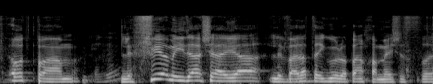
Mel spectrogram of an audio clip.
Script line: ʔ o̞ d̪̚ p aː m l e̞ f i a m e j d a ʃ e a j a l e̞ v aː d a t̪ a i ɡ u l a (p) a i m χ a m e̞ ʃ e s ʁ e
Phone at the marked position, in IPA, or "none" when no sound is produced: p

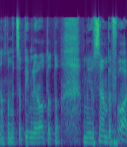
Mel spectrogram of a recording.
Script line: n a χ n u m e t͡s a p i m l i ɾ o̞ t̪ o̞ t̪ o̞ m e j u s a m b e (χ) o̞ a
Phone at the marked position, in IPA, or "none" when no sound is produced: f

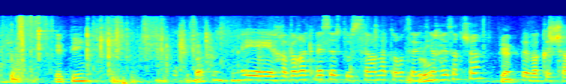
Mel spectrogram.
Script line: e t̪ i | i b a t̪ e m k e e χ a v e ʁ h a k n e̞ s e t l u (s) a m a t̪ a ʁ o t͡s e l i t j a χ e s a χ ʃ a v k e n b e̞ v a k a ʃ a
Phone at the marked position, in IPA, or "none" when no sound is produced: s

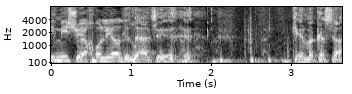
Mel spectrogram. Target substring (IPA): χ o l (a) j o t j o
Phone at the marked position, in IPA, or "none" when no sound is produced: i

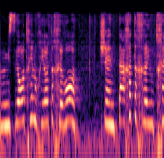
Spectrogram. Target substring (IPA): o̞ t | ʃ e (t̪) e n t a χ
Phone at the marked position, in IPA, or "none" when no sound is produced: none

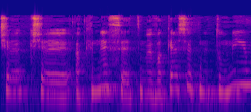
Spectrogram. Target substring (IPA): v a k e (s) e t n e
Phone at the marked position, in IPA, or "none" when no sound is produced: ʃ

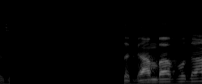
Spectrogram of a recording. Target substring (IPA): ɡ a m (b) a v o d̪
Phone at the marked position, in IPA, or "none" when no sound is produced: b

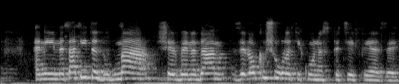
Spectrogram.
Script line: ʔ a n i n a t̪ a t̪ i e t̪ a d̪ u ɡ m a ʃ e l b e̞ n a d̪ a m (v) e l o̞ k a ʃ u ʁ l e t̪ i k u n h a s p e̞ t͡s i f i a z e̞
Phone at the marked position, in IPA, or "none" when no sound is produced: z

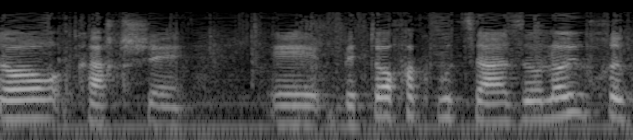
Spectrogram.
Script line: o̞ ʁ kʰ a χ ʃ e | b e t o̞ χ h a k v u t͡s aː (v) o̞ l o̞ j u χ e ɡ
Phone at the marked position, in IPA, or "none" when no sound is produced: z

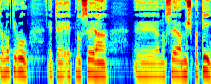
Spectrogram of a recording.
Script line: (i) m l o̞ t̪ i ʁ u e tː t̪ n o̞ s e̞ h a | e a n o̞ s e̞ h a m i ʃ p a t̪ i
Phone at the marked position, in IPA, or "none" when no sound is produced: e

